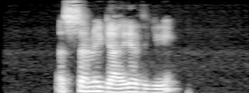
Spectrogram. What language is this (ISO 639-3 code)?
kab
